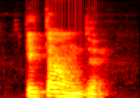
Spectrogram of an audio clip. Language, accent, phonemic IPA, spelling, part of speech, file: French, Canada, /e.tɑ̃d/, étende, verb, LL-Q150 (fra)-étende.wav
- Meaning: first/third-person singular present subjunctive of étendre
